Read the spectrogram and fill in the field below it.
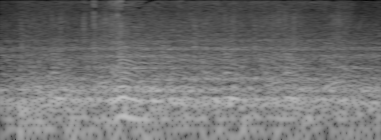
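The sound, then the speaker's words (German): Bumblebees collecting nectar buzz steadily around bee balm (Monarda) flowers in rows of plants, with the microphone held in among them: a continuous low droning hum with slight swells as they move, no voices present. “Ja, hier hört man und das Brummen der Hummeln an der Indianernessel, der Monade.”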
